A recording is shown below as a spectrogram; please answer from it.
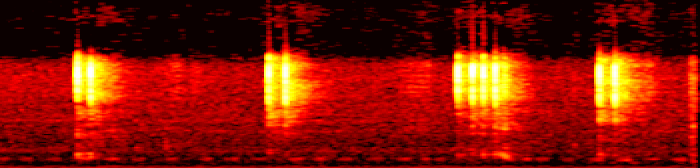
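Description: Quiet computer mouse clicks while sending an order confirmation email, four small groups of sharp double and quadruple clicks spaced about a second apart over a low steady hum.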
